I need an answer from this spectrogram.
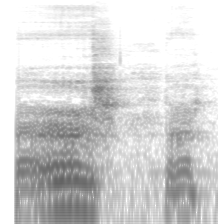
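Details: Dog at her perch by a window growling at another dog four stories below; a low rumbling growl lasting under a second, then a second shorter growl after a brief pause, with a woman's voice just after.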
